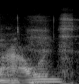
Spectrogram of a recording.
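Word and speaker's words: Lowrey: Sorry, that's just how they say it in the movie. – Lowry.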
